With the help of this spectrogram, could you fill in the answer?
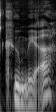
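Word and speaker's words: cumbia: And then I'm pretty sure the pronunciation for that is kumbia.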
